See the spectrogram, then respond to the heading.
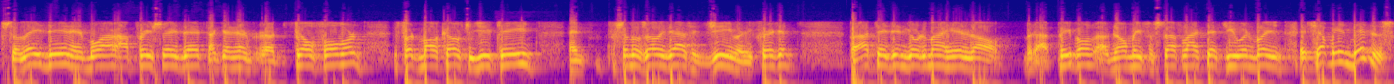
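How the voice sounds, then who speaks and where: A man with an East Tennessee accent speaks at a very fast pace, his high pitch showing ordinary variation. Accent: Southern US, East Tennessee. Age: 80s+. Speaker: retired baseball player. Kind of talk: phone interview. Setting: phone call.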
